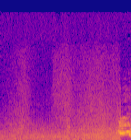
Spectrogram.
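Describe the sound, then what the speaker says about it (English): A dog lets out one short, sharp bark near the end, fairly faint and somewhat distant, after a stretch of low background hum. "there is a dog barking here"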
